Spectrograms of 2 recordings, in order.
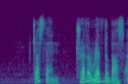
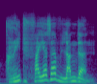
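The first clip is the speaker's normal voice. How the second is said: loud, slow, raised-pitch amazement; astonished exclamation; 8 semitones higher, 7 dB louder, much slower than usual. Acted. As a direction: exclaim with each word stretched. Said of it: "exclaimed Sam".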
